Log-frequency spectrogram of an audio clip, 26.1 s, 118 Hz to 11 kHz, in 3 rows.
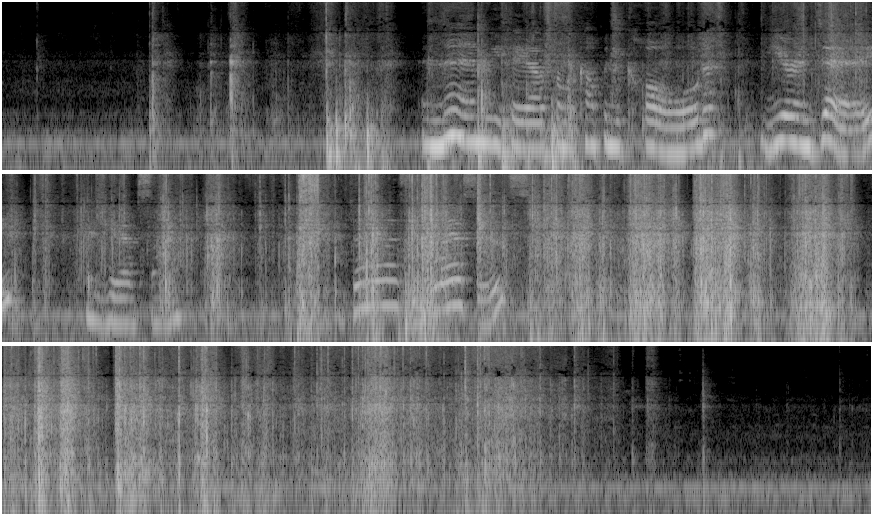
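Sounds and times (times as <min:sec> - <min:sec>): packaging crinkling and rustling: 0:05.2 - 0:24.0.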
